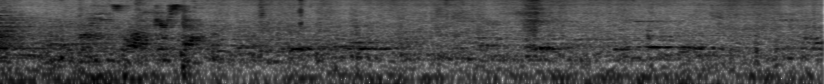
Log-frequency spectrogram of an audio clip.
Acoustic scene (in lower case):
subway station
